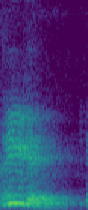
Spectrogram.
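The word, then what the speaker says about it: read: form क्या होगा English रीडर रीड का थर्ड फॉर्म क्या होगा रीड रेड रेड स्पेलिंग से रहेगा लेकिन पढ़ेंगे कैसा रेड रेड थर्ड फॉर्म किसका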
